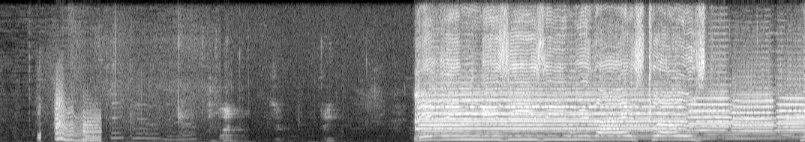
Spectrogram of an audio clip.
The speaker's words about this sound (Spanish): Entonces, … hace este arreglo para trompetas y chelos, que suena así.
